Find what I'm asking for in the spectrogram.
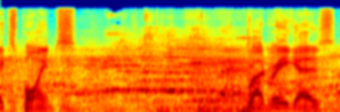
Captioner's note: people shouting in the crowd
